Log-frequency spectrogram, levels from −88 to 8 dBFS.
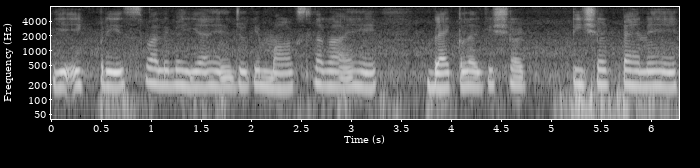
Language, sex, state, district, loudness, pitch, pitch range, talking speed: Hindi, female, Bihar, Sitamarhi, -17 LUFS, 185 Hz, 175-190 Hz, 170 wpm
